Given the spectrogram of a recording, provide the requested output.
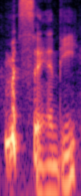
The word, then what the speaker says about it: Missandei: I thought it was Missandei at first, but watching the... – Missandei? – Like, after the episodes, if you actually watch on HBO, they have the creators talk about it, and they pronounce it that way.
